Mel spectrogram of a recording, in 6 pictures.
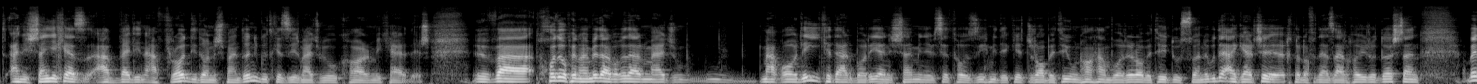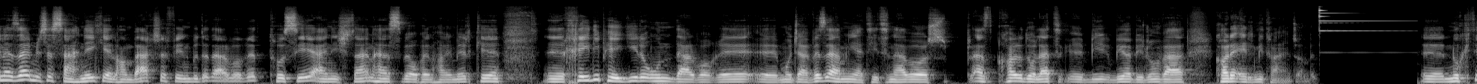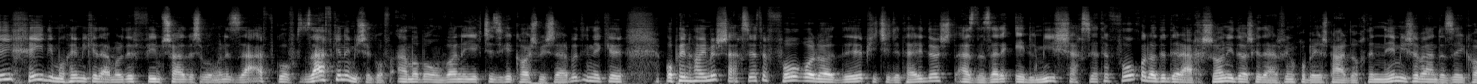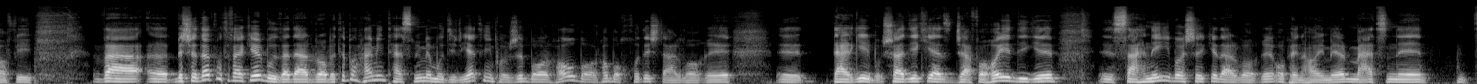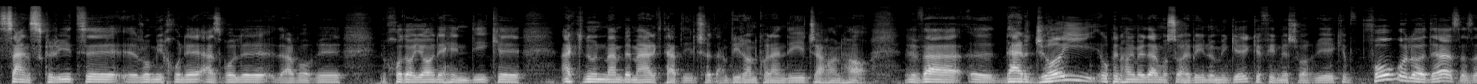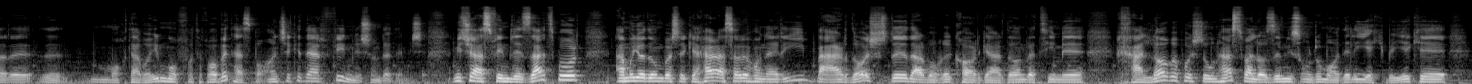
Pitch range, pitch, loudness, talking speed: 110-140 Hz, 120 Hz, -17 LUFS, 165 wpm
